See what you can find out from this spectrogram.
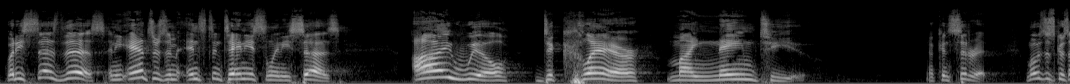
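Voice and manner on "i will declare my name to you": solemn slow reply. Retold or imitated. Preacher voicing God's solemn reply.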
